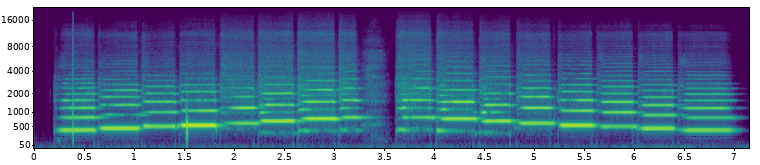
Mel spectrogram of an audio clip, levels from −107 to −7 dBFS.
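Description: At 0.38 s there is a block of digital silence about 4 ms long. The output stopped and went straight to zeros with no fade, then returned just as abruptly. The two hard edges fall so close together that they merge into a single sharp tick.

At 1.52 s come lost LE Audio frames. The decoder covered the gap by repeating the last spectrum with randomised signs. The gap is about 10 ms, which fits a single lost frame. Any tonal content briefly blurs into a noisy smear.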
